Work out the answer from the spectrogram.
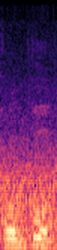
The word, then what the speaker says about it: Gould: So you you pronounce it as good. Okay. Not cold. Not cold. It's good. Yeah. And it's the but with a G.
